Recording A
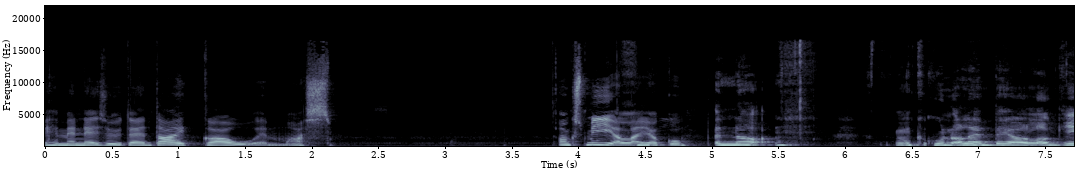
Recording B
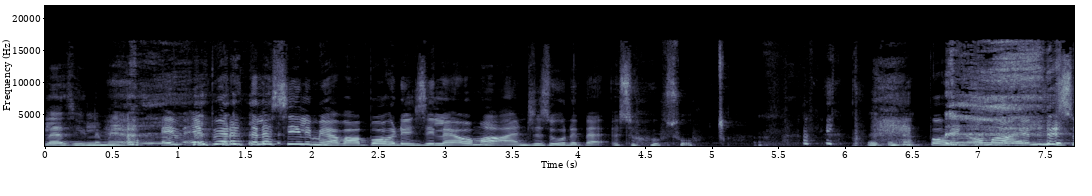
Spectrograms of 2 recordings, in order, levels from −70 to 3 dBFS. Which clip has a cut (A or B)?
A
